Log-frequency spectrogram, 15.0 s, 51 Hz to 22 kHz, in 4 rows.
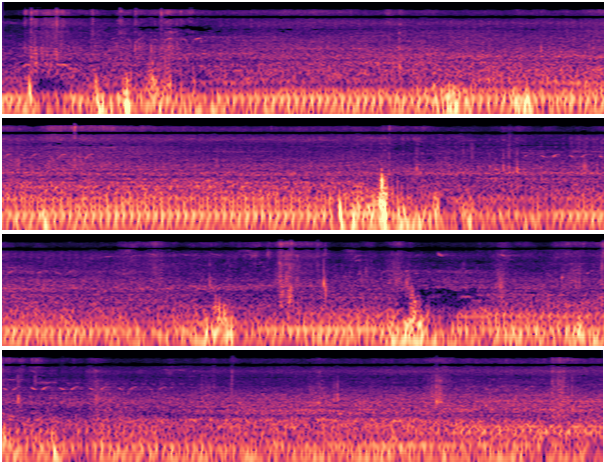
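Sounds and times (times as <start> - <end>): steady low rumble: 0.0 - 15.0
footsteps on grass: 6.0 - 15.0.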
